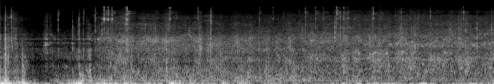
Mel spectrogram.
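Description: A hooked fish splashing and thrashing in the water as it is brought in, with knocks and rustling close to the microphone. It starts suddenly and runs on as a busy, noisy splashing.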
